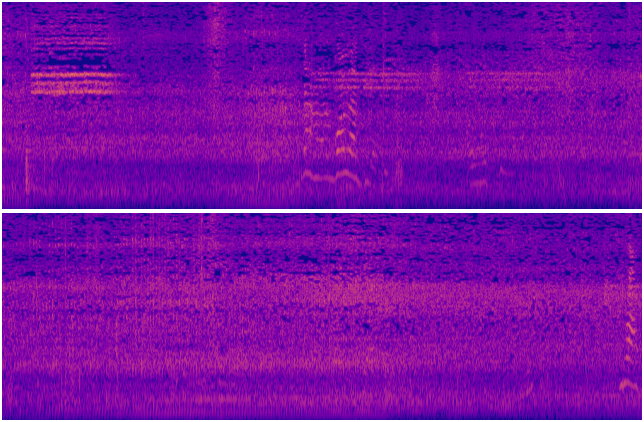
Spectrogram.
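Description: Steady rushing outdoor background noise, with a brief high, horn-like tone about half a second in and short calls from a voice around four seconds in.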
